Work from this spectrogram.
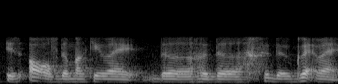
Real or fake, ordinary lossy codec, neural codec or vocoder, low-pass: real; none; none; 3.6 kHz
